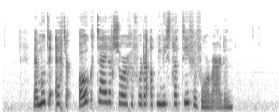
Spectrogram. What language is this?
Dutch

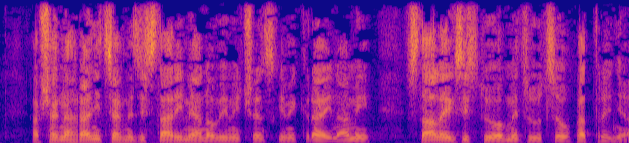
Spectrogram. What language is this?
Slovak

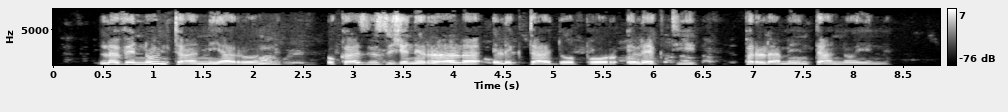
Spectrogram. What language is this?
Esperanto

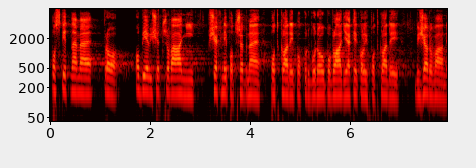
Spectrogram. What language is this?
Czech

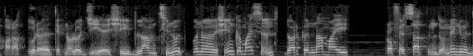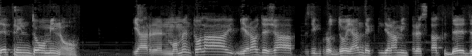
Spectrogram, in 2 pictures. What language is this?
Romanian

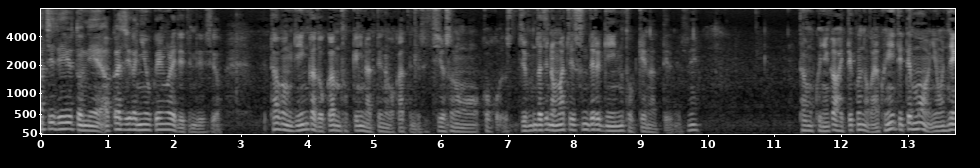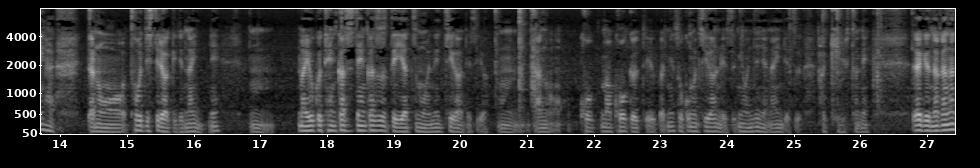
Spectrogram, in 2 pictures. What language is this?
Japanese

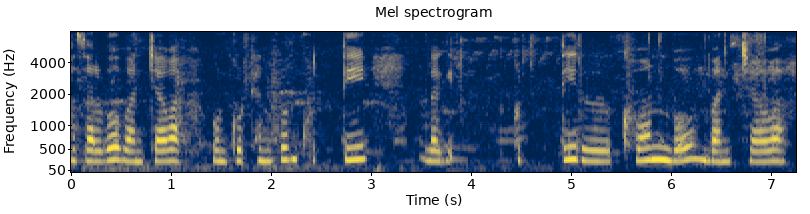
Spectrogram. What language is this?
Santali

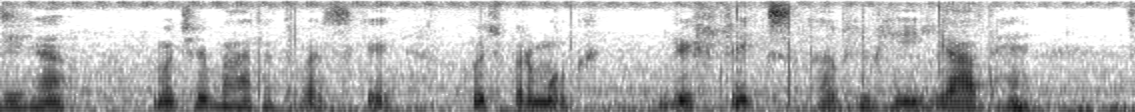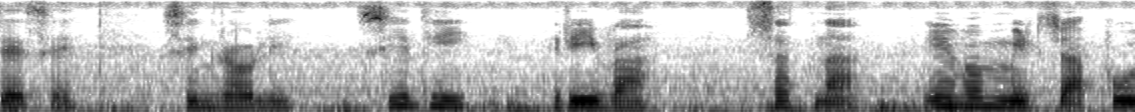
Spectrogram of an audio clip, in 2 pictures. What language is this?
Hindi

